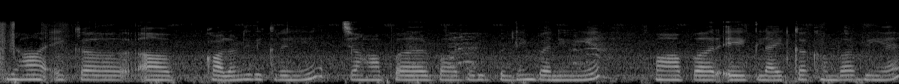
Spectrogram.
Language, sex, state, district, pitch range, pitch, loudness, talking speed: Hindi, female, Bihar, East Champaran, 205-220 Hz, 210 Hz, -32 LUFS, 155 wpm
